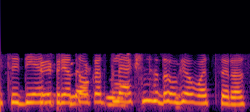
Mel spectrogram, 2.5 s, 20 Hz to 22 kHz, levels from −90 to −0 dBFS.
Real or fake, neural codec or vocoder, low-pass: real; none; 3.6 kHz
